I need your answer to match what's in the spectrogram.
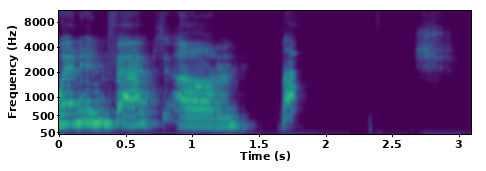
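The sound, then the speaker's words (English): A puppy barks several times in quick succession, high, yappy and fairly loud, then lets out one short yip after a brief pause before things go quiet. “excuse me, that's my puppy barking.”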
